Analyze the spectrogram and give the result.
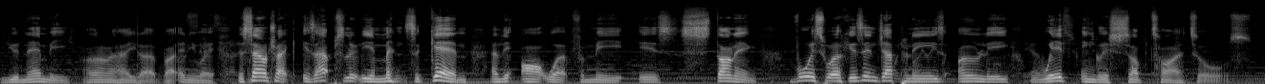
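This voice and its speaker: A man's voice: medium pitch, expressive, moderate pace. A man reading a scripted video game review as a co-host. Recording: music behind the voice. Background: background music.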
